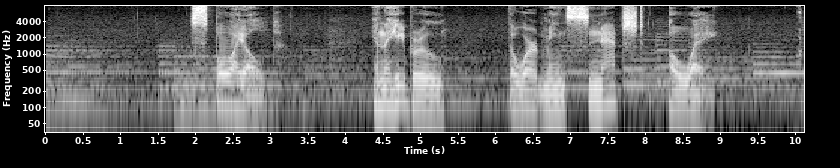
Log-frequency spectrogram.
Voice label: Meditation; soul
